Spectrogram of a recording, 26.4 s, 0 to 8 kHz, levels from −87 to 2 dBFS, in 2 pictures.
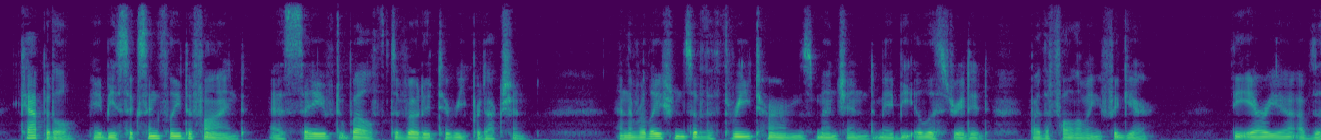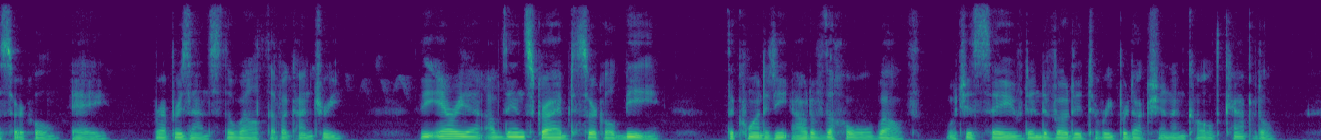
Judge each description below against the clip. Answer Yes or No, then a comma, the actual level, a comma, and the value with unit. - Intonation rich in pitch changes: No, average, 3.2 semitones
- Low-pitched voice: Yes, very low, 95 Hz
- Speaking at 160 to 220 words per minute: No, average, 140 wpm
